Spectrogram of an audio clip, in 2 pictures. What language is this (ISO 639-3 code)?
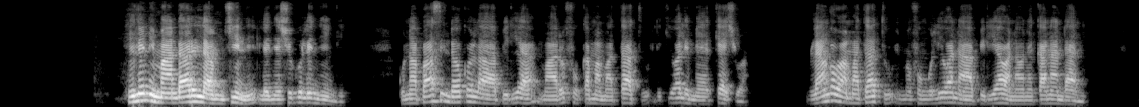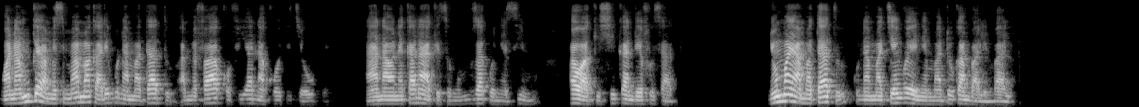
swa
